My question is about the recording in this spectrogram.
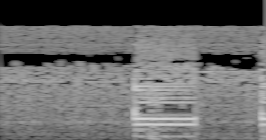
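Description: North American telephone busy signal heard over the phone line. After about a second of line hiss, a half-second burst of the steady two-tone busy tone sounds, and the next burst starts near the end. The number being called is engaged.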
